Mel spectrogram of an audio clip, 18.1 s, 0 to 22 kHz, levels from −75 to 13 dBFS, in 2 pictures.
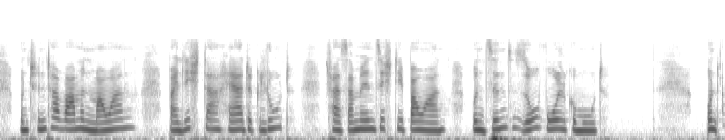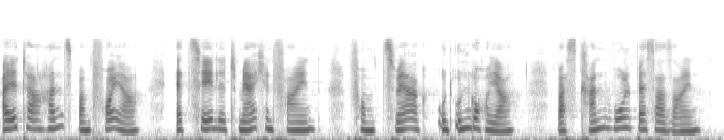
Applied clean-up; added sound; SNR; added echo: none; none; none; none.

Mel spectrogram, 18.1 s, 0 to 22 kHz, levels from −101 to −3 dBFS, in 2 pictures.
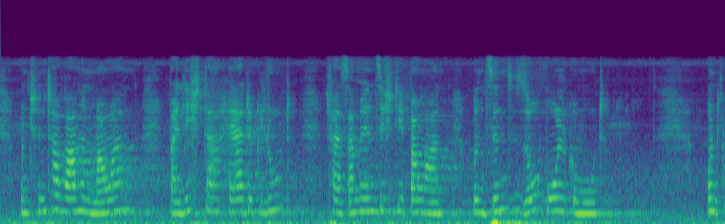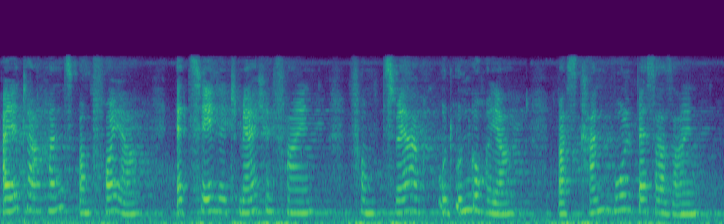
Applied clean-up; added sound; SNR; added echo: none; Insect / Frog; 18 dB; reverberation time 2.3 s.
